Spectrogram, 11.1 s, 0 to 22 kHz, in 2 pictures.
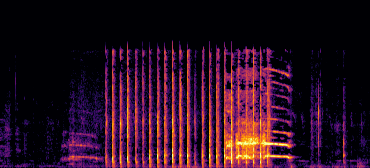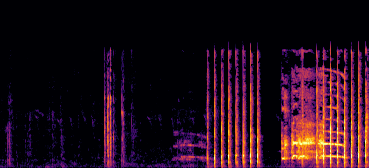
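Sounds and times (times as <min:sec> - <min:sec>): chisel knocking on wood: 0:01.6 - 0:04.0
fast sharp tapping: 0:01.6 - 0:04.0, 0:08.6 - 0:09.5, 0:10.1 - 0:11.0
rooster crowing: 0:03.4 - 0:04.4, 0:09.8 - 0:10.8.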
